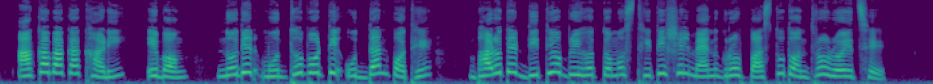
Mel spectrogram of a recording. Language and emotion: Bengali, neutral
